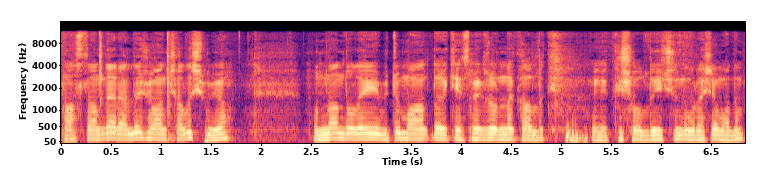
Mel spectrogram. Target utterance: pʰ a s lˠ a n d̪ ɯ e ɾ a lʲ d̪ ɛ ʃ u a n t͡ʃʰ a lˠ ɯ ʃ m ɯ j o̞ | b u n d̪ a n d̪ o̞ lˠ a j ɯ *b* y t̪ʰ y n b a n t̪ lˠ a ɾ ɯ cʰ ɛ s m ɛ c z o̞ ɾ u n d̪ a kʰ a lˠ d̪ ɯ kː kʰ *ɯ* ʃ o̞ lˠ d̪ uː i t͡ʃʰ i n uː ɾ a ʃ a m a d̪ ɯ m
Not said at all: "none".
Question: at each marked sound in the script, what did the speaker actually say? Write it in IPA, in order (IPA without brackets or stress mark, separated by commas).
b, ɯ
